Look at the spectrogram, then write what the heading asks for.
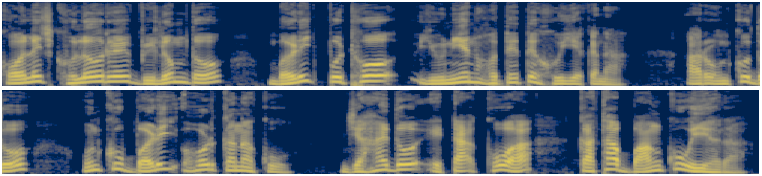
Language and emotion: Santali, disgusted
